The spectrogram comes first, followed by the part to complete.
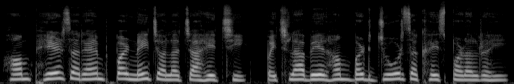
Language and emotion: Maithili, fearful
